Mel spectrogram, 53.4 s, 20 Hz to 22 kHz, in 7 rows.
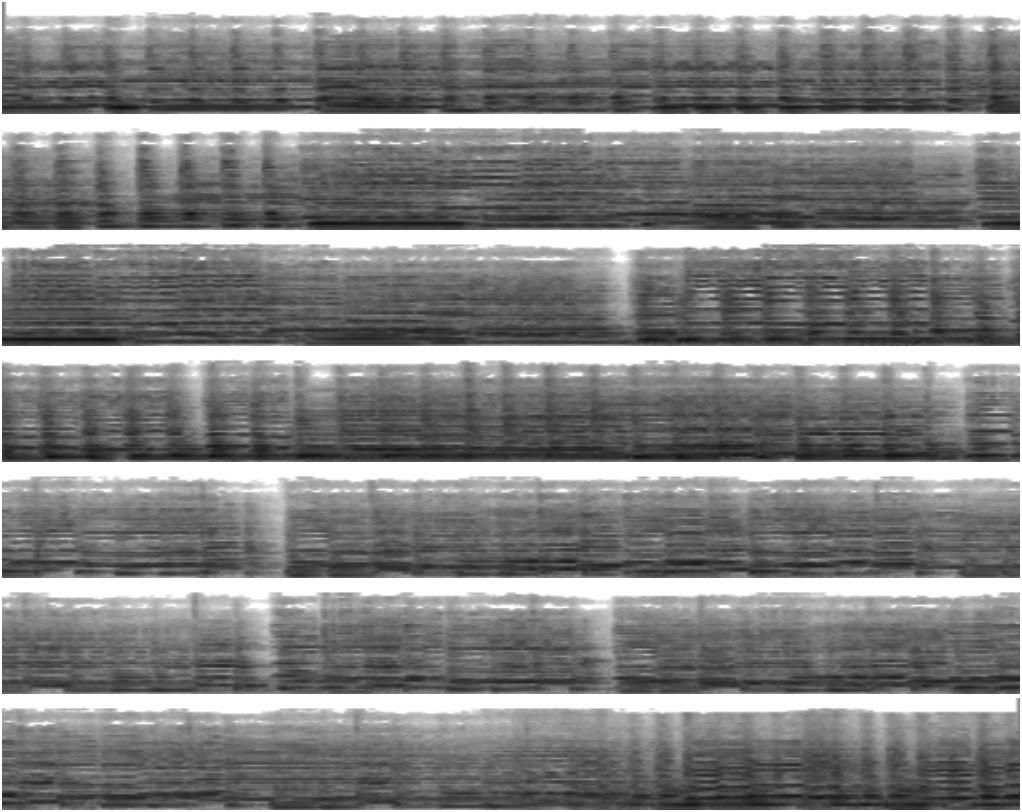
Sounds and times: Cello: 0:00.0 - 0:53.4.

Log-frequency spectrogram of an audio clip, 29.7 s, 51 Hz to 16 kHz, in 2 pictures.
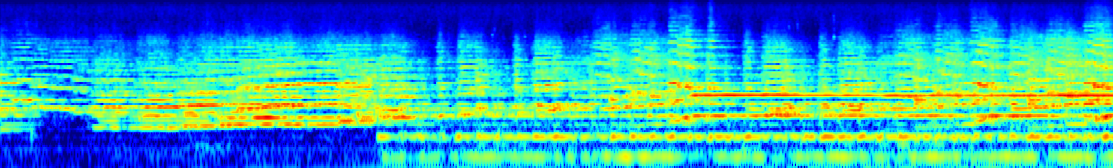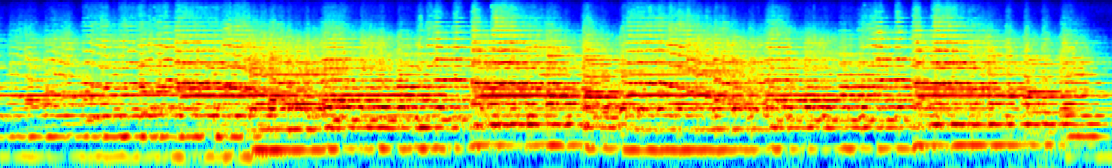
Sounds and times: Bowed string instrument: 0:00.0 - 0:29.6
French horn: 0:00.0 - 0:29.6.

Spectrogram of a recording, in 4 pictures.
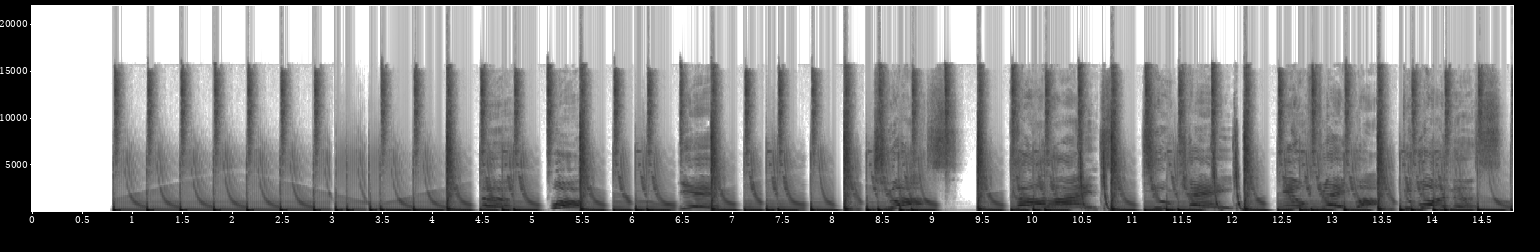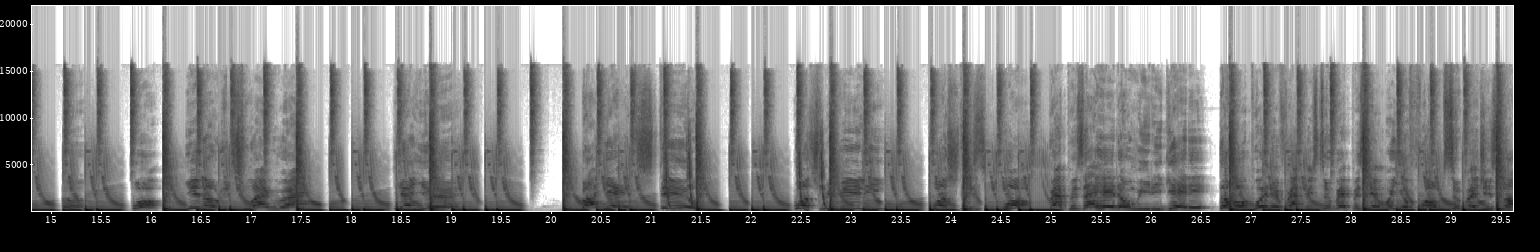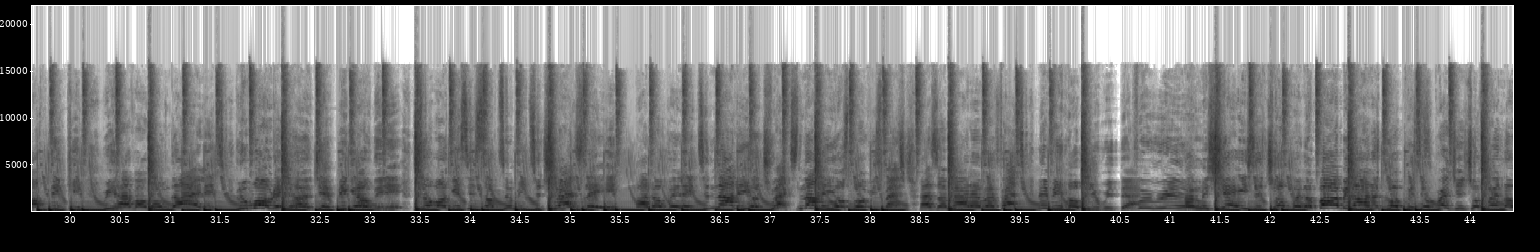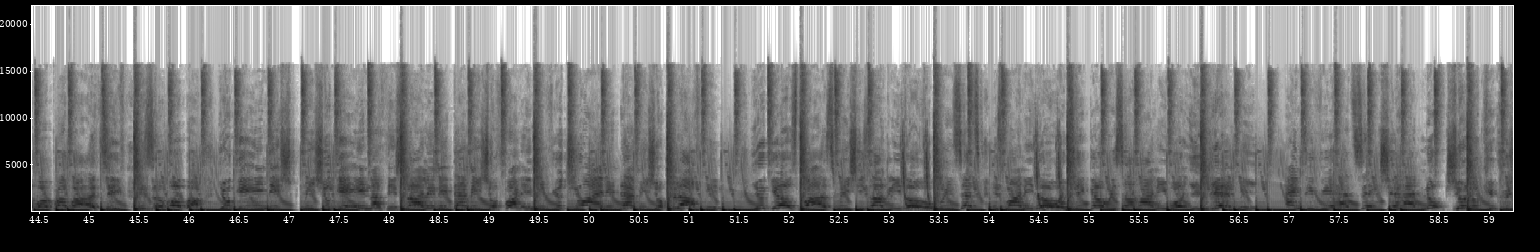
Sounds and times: Drum machine: 0:00.8 - 0:25.4, 0:26.7 - 0:40.4, 0:41.4 - 0:59.2
Hip hop music: 0:00.8 - 0:59.2.

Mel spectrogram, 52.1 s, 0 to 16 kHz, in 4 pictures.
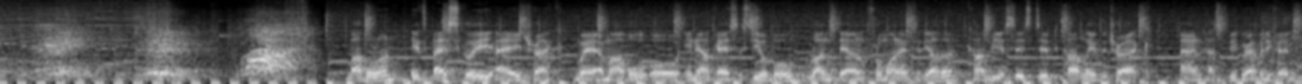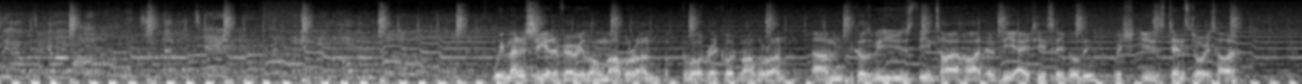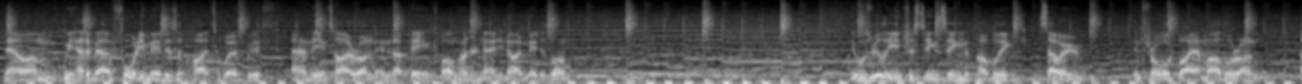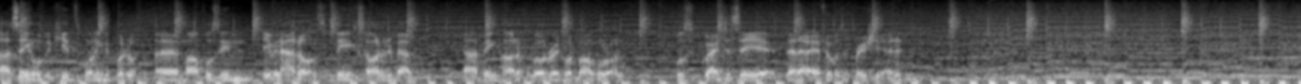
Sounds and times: Music: 0:00.0 - 0:52.0
Speech: 0:03.5 - 0:17.1, 0:17.9 - 0:25.5, 0:26.1 - 0:31.8, 0:34.5 - 0:48.3.

